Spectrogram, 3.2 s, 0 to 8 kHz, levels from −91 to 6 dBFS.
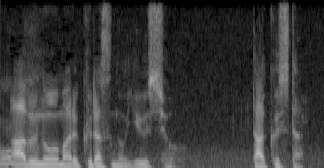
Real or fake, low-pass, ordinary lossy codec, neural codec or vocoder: real; none; none; none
